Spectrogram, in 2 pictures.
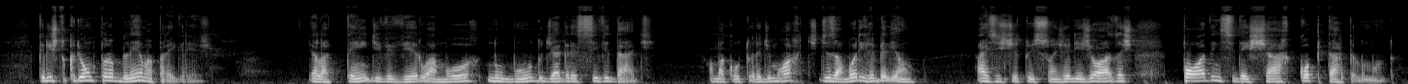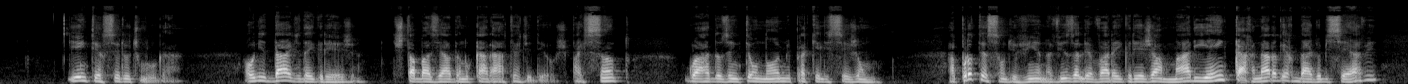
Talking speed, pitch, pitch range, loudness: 160 wpm, 135 Hz, 130-150 Hz, -18 LUFS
